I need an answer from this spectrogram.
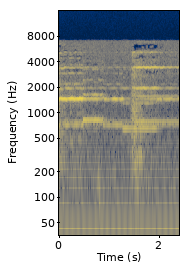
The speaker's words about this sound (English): Only the doorbell.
